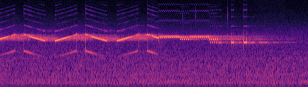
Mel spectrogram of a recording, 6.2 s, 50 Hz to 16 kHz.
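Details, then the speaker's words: Scott Air Pak SCBA maintenance check, PASS alarm test 2: left to go into full alert, with loud high chirps sweeping about once a second, then a steady shrill tone, then reset by pressing twice slowly. Normal. "our second check is to let it go all the way off into full alert mode and we're going to hit the reset button twice slowly to turn it off"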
